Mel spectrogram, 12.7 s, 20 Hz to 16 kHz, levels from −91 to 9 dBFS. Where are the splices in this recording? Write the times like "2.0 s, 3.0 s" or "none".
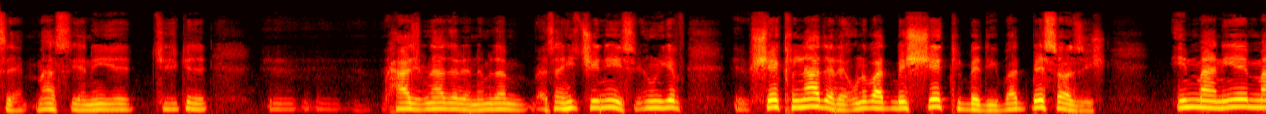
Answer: none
